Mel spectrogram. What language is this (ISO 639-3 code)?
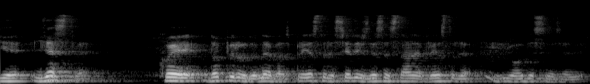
hrv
